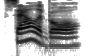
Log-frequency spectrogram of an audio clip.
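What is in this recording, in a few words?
"salad bowl", British English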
